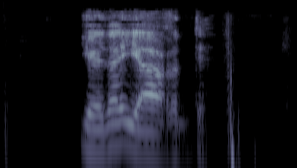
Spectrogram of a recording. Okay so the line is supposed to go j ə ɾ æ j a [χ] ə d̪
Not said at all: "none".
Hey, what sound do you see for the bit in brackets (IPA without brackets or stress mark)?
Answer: ʁ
